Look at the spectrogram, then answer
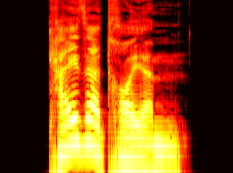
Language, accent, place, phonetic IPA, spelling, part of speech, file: German, Germany, Berlin, [ˈkaɪ̯zɐˌtʁɔɪ̯əm], kaisertreuem, adjective, De-kaisertreuem.ogg
- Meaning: strong dative masculine/neuter singular of kaisertreu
